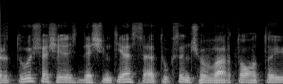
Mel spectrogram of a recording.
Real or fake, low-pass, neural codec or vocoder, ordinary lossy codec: real; 7.2 kHz; none; Opus, 32 kbps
